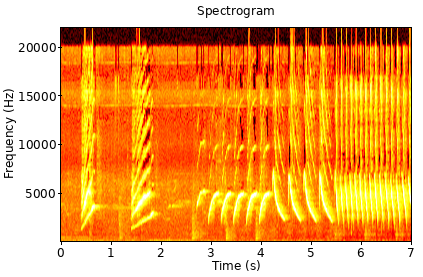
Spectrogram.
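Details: Canary in breeding condition, singing as a tutor for young birds: two separate rising whistles, then a run of curved upslurred notes, falling sweeps, and a fast buzzy trill at the end.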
